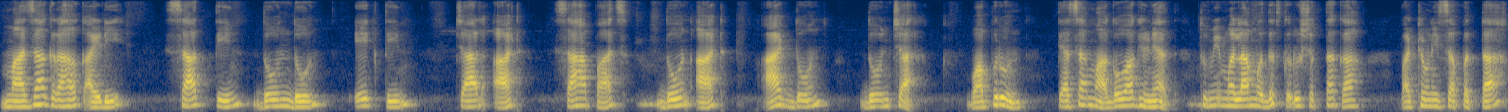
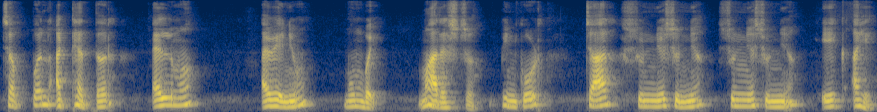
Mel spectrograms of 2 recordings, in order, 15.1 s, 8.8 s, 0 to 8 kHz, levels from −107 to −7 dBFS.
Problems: none marked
